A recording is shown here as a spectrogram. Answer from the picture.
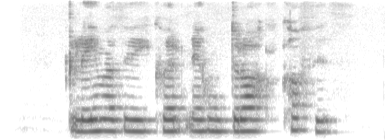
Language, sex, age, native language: Icelandic, male, 11, Icelandic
